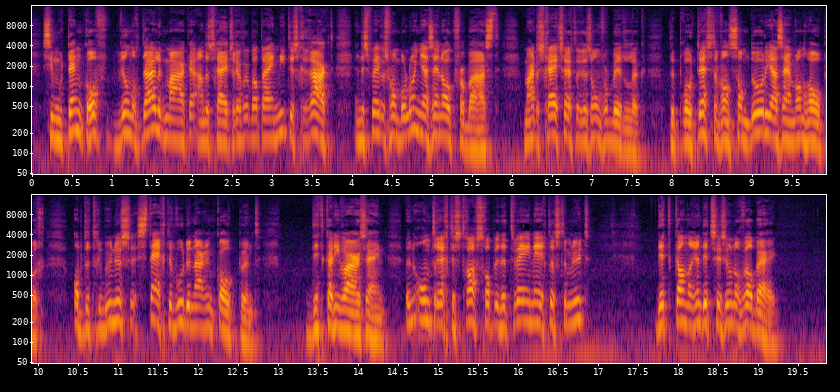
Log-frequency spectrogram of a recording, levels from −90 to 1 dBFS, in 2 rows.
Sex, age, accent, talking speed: male, 40-59, Dutch, 185 wpm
